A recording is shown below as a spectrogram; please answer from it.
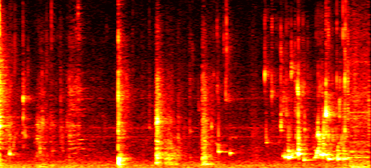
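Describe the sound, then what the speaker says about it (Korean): Shredded dried squid being rinsed lightly by hand in water, with quiet splashes, drips and a few clinks against a bowl, faint and close, with no speech. "물에 가볍게 헹궈냅니다"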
